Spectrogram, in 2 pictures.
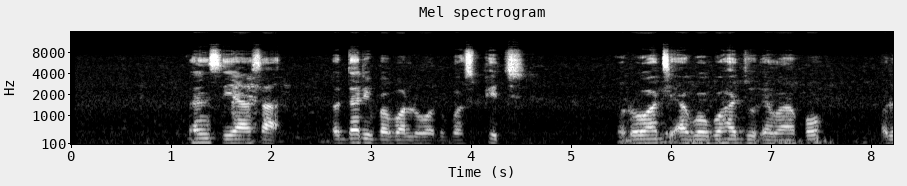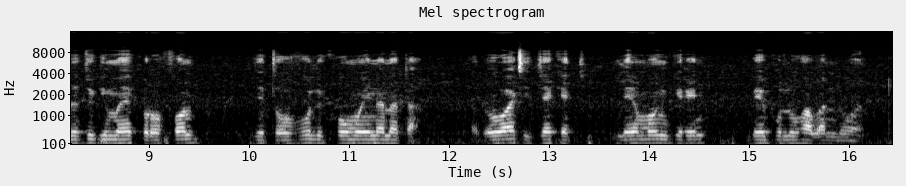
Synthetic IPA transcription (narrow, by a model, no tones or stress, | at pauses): ɗansijasa | ɗɔdaɾibabaluwaɗuɡɔspit͡ʃ | ɗɔ̰ɗɔwatiaɡɔɡɔɦad͡ʒuɗɛmakɔ | ʔɔɗɔd͡ʒuɡimajkɾɔfɔn | d͡ʒɛtɔvulikʰɔmɔjnanata | ʔɔ̰ɗɔwatid͡ʒakɛt | lɛmɔŋɡiɾinbɛbuluhaɓanduwan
